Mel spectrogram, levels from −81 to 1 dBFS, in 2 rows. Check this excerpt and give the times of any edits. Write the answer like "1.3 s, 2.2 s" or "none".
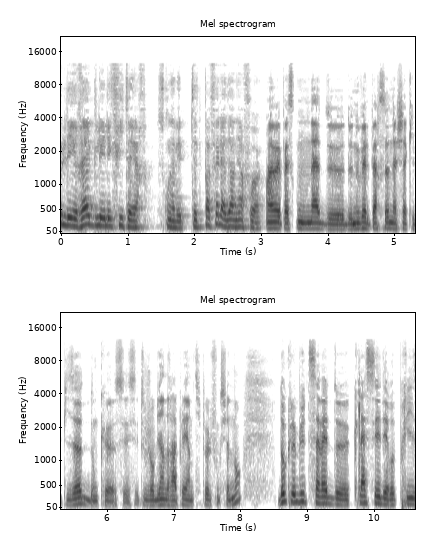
none

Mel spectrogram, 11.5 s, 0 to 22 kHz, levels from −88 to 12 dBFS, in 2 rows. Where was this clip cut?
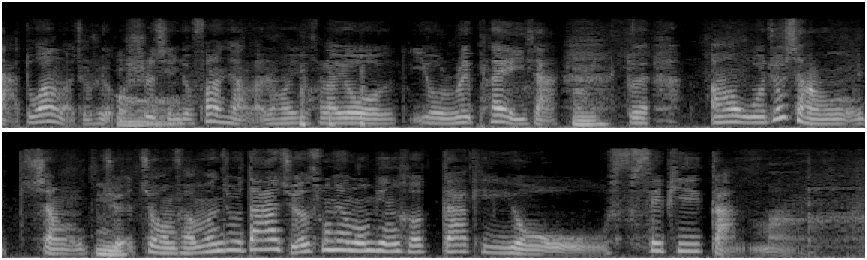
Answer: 8.6 s

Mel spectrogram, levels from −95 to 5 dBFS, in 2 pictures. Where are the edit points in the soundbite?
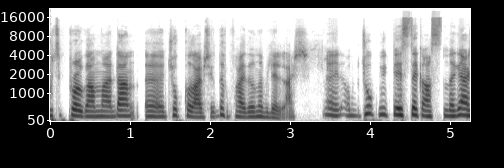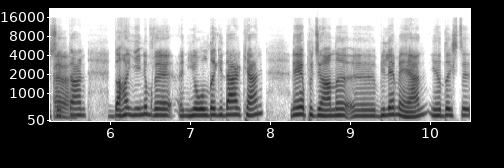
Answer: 6.5 s

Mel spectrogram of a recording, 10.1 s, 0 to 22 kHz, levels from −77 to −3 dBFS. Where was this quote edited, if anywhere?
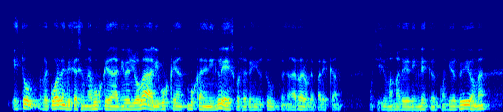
none

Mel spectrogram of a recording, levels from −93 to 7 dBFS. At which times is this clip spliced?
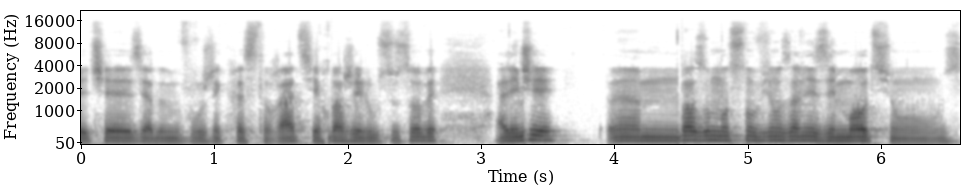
1.9 s, 3.3 s, 4.5 s

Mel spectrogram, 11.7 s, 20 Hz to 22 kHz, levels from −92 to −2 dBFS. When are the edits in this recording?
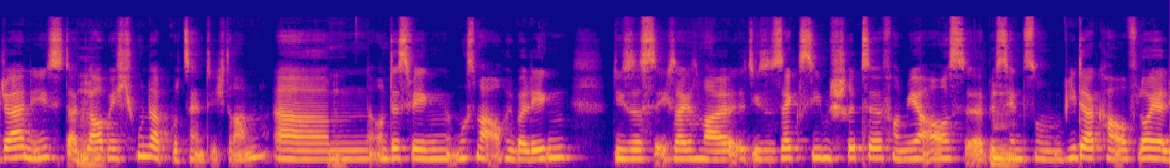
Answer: none

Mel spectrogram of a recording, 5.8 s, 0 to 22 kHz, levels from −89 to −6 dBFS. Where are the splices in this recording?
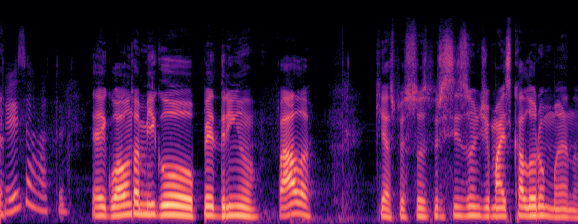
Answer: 1.3 s

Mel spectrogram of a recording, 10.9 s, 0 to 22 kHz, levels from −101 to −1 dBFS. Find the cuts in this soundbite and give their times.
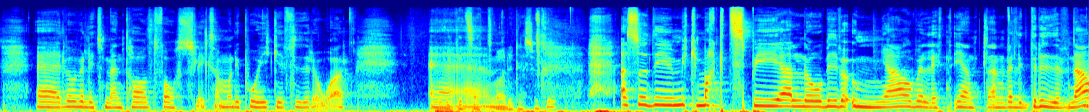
1.0 s

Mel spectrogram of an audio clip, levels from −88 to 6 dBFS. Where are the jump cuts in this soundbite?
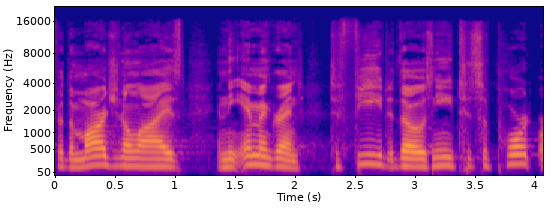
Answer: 3.1 s

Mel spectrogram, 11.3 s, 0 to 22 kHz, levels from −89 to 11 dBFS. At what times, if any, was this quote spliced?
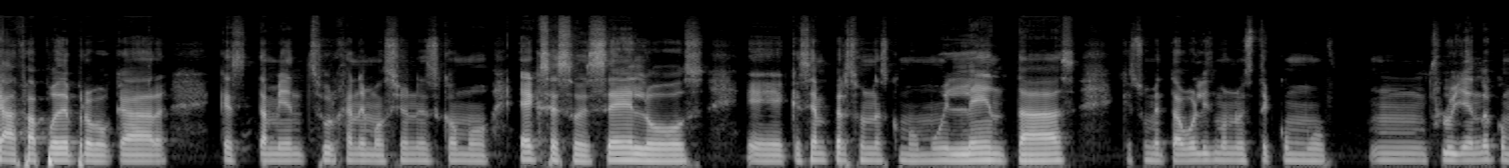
none

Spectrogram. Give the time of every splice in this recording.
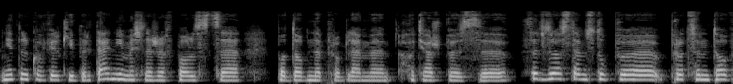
5.2 s

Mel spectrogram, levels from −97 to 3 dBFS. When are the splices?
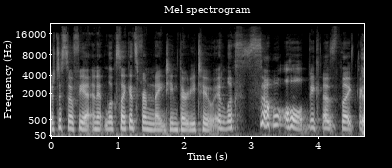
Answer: none

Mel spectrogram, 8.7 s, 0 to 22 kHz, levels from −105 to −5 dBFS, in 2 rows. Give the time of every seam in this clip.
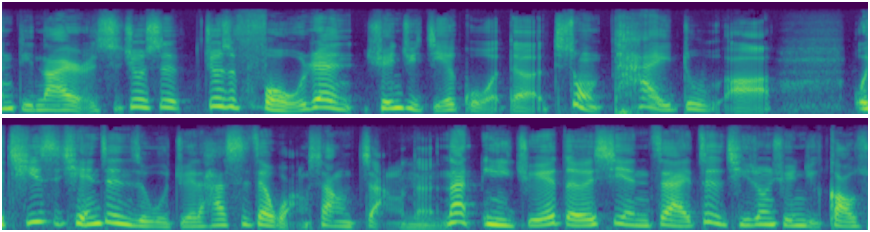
0.9 s, 4.2 s

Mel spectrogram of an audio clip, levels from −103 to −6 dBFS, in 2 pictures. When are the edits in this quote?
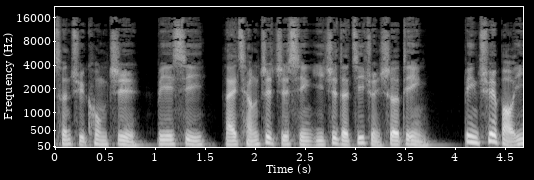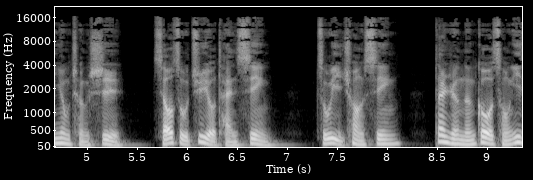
1.0 s, 1.6 s, 5.6 s

